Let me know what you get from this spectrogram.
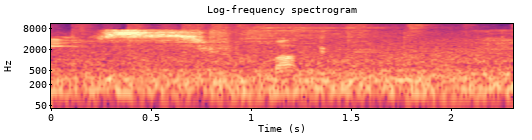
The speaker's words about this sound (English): Hear that? You hear those rumbles? That background noise? I'm gonna hit the rumble strips.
